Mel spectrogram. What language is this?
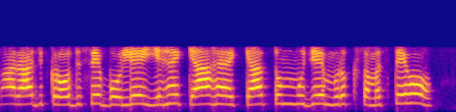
Hindi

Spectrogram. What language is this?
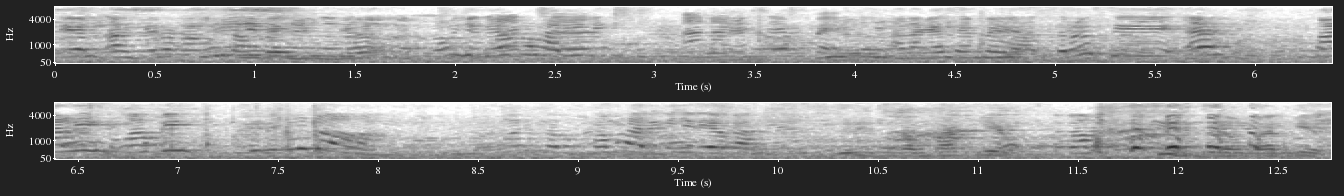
Indonesian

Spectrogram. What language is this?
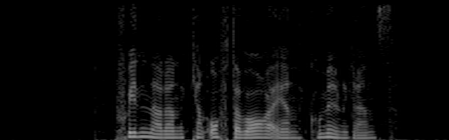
Swedish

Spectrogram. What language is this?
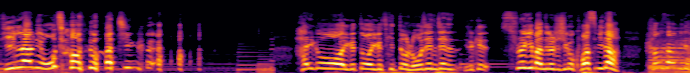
Korean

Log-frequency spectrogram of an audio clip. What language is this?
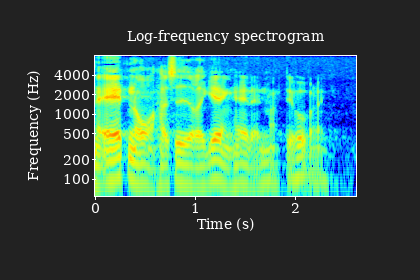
Danish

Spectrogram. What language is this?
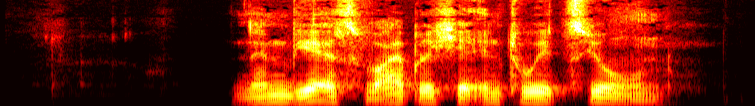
German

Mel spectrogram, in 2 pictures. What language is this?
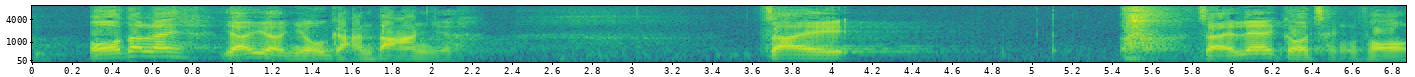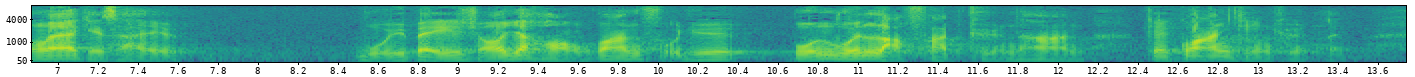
Cantonese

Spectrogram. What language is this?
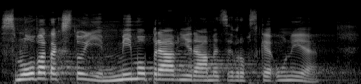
Czech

